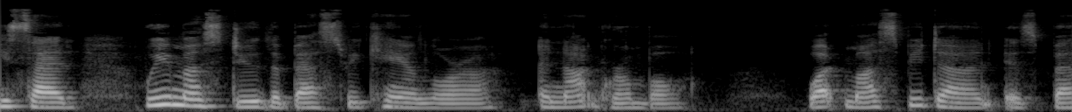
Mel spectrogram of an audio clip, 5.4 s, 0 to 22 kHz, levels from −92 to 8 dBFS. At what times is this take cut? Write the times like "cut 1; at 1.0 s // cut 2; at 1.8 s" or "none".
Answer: none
